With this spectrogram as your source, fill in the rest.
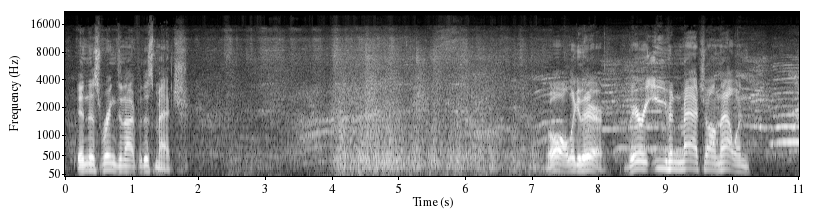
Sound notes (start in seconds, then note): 2.9 wrestler scream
